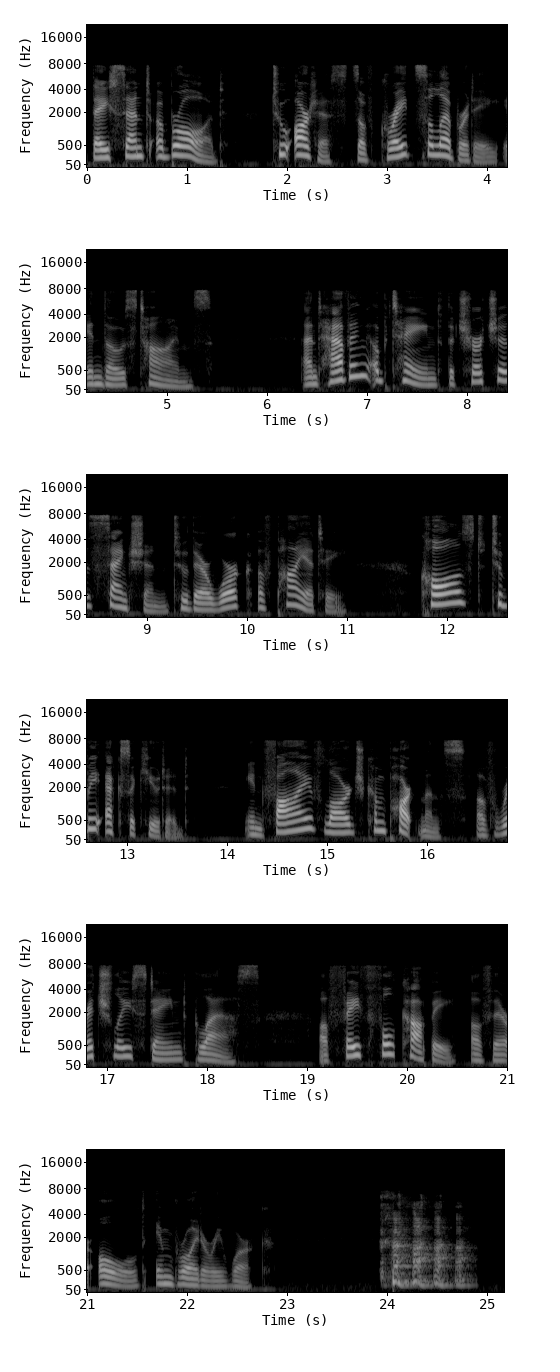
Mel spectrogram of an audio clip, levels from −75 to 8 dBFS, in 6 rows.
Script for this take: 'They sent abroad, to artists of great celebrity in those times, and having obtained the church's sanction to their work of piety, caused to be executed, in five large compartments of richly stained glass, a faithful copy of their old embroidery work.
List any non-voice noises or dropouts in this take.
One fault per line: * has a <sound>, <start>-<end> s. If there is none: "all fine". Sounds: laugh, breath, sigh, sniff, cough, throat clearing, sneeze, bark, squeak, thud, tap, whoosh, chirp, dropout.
* has a laugh, 23.9-24.9 s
